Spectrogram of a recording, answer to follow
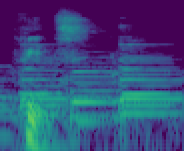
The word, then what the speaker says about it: Fitz: Del latín filius deriva la palabra francesa fils, y la pronunciación normanda para ese nombre es Fitz.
